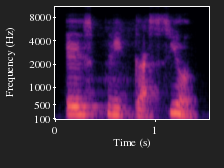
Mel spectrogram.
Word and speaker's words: explicación: Por ejemplo, explicación. Explicación lleva el acento en la última sílaba y termina en N. Por lo tanto, pues se tilda.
